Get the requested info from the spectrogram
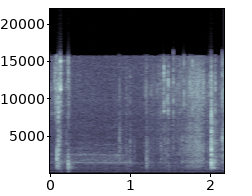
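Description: Small metal hand tools clicking lightly as they are handled in a fabric zip-up tool case, a few separate clicks and a brief rustle near the end, over a faint steady hum.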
